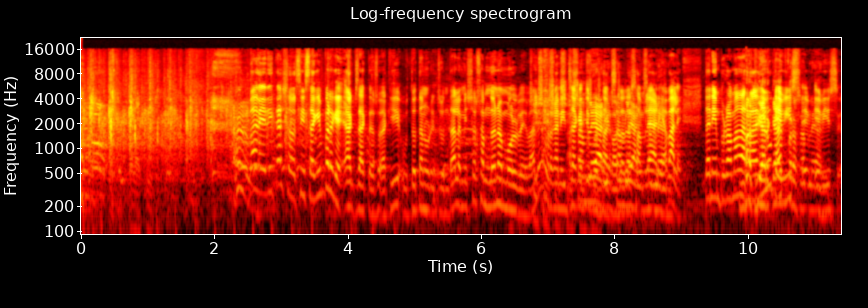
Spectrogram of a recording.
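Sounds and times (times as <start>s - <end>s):
applause: 0.0s - 3.8s
speech: 2.6s - 11.3s.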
